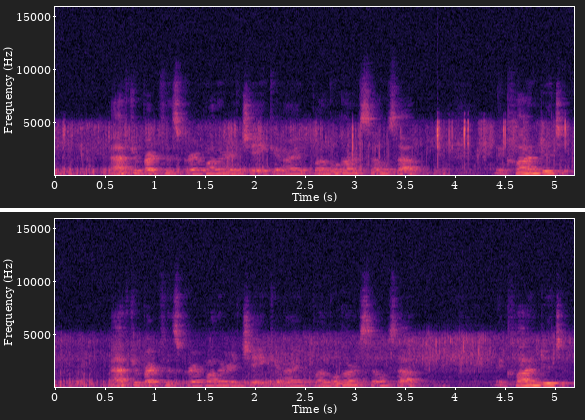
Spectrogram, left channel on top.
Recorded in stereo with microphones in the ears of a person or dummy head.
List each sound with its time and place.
0.5 s a woman speaking: 15° left (ahead or behind), 0.6 m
